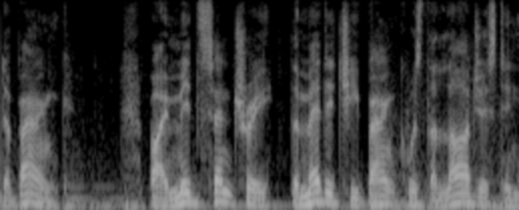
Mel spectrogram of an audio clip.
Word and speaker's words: Medici: The whole world says Medici. Italians say Medici. The stress on the first syllable.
